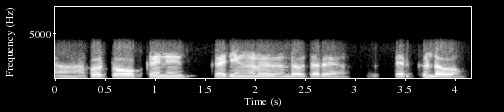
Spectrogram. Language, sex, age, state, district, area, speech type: Malayalam, male, 18-30, Kerala, Kasaragod, rural, conversation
